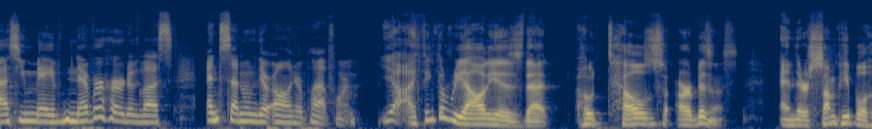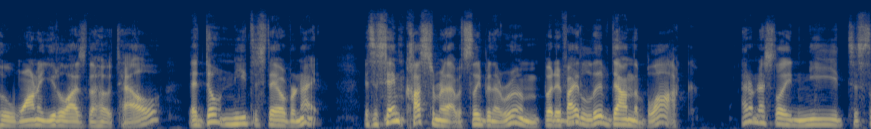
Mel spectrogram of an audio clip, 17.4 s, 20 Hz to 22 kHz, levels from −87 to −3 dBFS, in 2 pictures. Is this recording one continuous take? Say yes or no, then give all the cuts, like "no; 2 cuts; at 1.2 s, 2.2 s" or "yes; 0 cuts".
yes; 0 cuts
